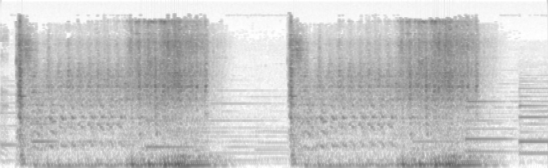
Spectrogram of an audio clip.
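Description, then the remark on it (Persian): A car engine cranks twice in a row, each attempt a loud grinding whir that rises and then dies away without the motor catching, with no one talking. “اینم که روشن نمیشه بزن میشه”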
